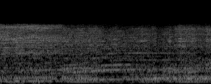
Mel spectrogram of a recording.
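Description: Cartoon sound effect playing from a television: a rushing hiss that starts suddenly and holds steady, with faint held tones entering about half a second in.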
